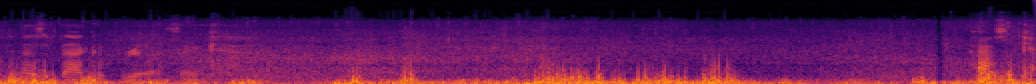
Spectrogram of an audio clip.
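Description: Strong wind buffeting the microphone outdoors while a baitcaster fishing reel is being cast, a steady loud rumbling gust that rises and falls throughout, with people talking over it.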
